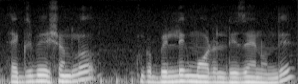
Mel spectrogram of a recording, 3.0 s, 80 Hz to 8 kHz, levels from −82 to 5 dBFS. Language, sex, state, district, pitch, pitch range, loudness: Telugu, male, Telangana, Mahabubabad, 145 Hz, 135-155 Hz, -13 LUFS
